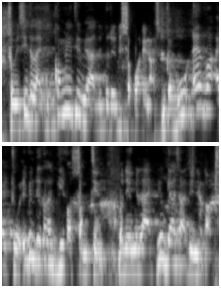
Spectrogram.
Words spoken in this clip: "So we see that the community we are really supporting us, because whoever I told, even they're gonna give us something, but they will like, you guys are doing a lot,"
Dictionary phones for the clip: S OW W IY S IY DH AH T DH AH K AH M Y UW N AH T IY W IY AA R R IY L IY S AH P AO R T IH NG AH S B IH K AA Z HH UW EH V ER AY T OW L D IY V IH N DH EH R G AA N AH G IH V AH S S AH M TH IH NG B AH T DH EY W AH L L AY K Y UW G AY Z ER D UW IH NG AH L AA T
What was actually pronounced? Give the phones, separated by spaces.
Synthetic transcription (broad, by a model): S OW W IY S IY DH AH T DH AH K AH M Y UW N AH T IY W IY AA L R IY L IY S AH P AO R T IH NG AH S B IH K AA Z HH UW EH V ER AY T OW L IY V IH N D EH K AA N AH G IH V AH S S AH M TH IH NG B AH T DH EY W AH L L AY K Y UW G AY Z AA D UW IH NG AH L AA T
